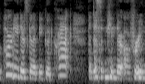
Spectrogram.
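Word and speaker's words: craic: One important Irish word that you will need to know when you're there is crack. It is not an illicit drug. Crack is spelled C-R-A-I-C, and it means good time, shenanigan.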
